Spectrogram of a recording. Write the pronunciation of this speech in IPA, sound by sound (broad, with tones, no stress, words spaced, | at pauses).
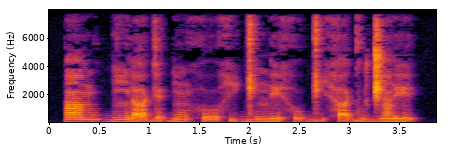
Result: ã˦mu˦ ɡ͡bĩ˦˨ɾa˨ɡɛ˧ ɡ͡bũ˧ho˨hi˨˦ ɡi˦ne˦˨ho˨ ɡi˨ ha˧ ɡu˦d͡ʒã˦ɾe˦˨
